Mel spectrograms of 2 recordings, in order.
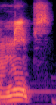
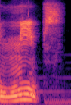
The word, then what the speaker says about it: MYVS: me dijo No mira se pronuncia tal se pronuncia mips No creo que es graduado en literatura y todo eso se pronuncia así mips y yo me quedo con ese que más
